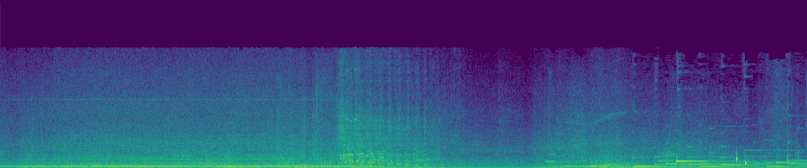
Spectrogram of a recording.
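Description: A car engine revs and drops as a car speeds along.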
